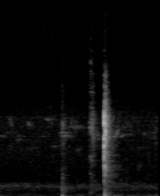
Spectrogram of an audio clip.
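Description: A football being kicked: a faint knock about a second in, then a sharper, louder thud about half a second later.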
